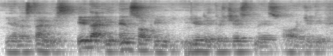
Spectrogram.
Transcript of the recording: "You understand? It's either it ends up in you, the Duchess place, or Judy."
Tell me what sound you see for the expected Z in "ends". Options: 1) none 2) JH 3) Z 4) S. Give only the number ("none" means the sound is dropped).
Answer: 4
